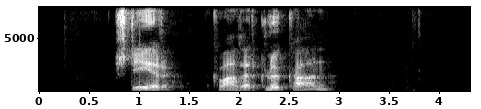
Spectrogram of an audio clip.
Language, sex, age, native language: Icelandic, male, 60-69, German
